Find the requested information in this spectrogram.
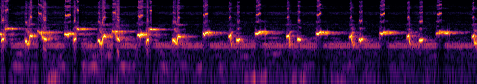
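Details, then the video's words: Yellow-vented bulbul pouring out a long fighting song used to provoke rival bulbuls into song; quick, evenly spaced liquid chirps slurring upward, about three each second, with a faint steady hum behind. "trucukan gacor TARUNG ROPEL PANJANG"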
